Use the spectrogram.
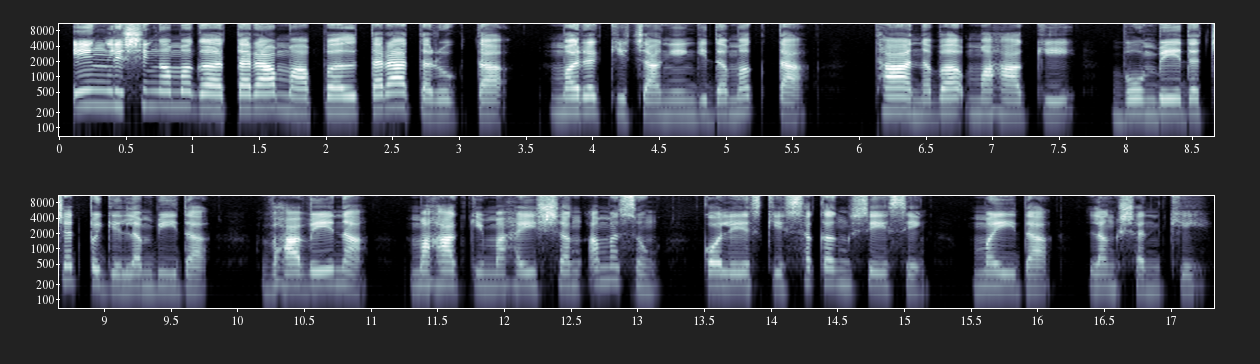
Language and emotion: Manipuri, neutral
